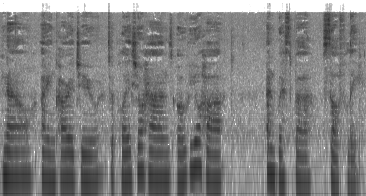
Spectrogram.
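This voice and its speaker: A woman leading a guided meditation in a soft, soothing, deliberate manner with long pauses between phrases. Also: on the low side, steady tone, husky, low-quality recording.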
